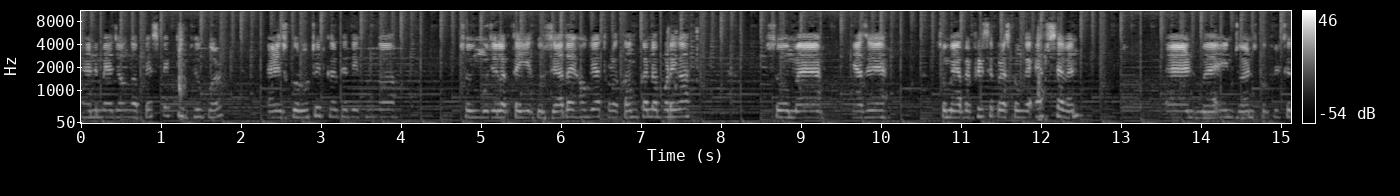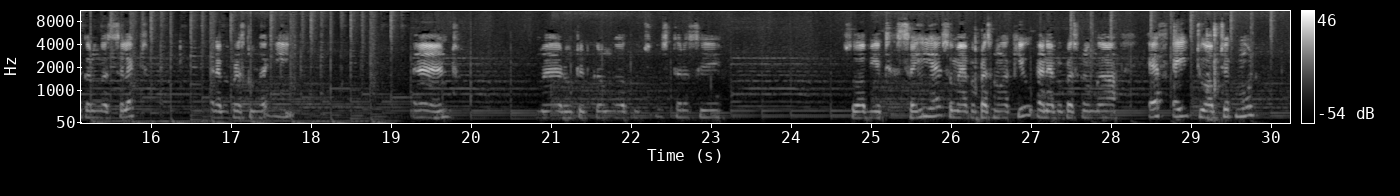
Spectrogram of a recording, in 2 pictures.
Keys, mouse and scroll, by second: 0.2 space, 6.9 z, 7.6 scroll down 1, 7.8 alt+click, 11.6 middle click, 12.6 scroll up 1, 13.4 scroll down 1, 14.4 click, 15.9 q, 17.6 alt+middle click, 18.1 scroll up 1, 18.6 click, 18.8 Home, 21.0 click, 26.0 q, 28.4 q, 30.0 5.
